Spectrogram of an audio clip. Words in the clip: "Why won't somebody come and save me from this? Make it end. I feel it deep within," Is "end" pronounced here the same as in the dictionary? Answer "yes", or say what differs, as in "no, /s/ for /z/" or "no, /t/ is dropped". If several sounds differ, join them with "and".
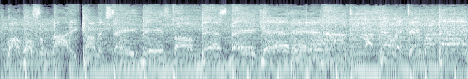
no, /d/ is dropped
